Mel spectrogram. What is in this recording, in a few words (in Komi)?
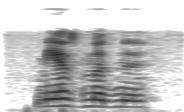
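"мездмӧдны", Komi-Zyrian, female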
